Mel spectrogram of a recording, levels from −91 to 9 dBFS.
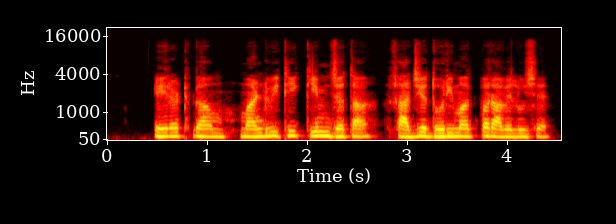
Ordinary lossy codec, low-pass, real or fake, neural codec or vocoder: AAC, 48 kbps; 14.4 kHz; fake; vocoder, 44.1 kHz, 128 mel bands, Pupu-Vocoder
